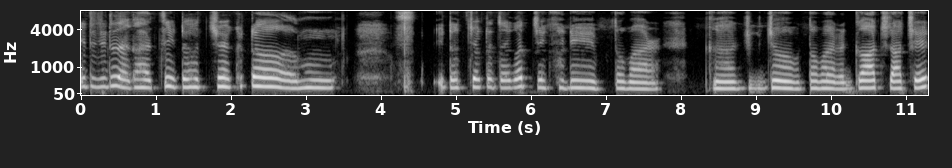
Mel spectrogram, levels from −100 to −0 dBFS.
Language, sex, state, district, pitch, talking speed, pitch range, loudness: Bengali, female, West Bengal, Kolkata, 265 Hz, 90 wpm, 250-295 Hz, -23 LUFS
